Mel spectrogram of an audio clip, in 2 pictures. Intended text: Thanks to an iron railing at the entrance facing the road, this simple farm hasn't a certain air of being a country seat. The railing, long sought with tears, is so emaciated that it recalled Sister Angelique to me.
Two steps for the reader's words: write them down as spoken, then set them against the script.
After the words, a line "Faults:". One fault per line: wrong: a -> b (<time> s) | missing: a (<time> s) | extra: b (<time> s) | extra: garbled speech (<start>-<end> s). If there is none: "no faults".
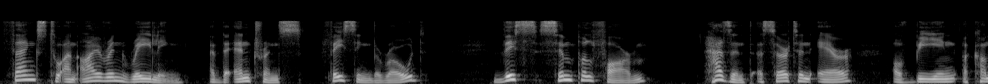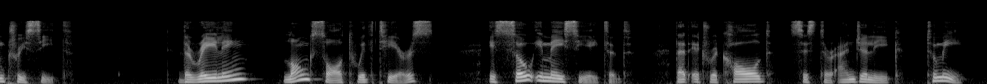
Thanks to an iron railing at the entrance facing the road, this simple farm hasn't a certain air of being a country seat. The railing, long sought with tears, is so emaciated that it recalled Sister Angelique to me.
Faults:
no faults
